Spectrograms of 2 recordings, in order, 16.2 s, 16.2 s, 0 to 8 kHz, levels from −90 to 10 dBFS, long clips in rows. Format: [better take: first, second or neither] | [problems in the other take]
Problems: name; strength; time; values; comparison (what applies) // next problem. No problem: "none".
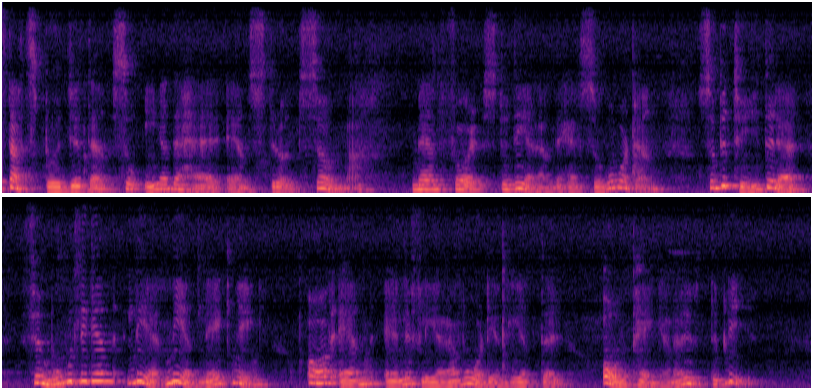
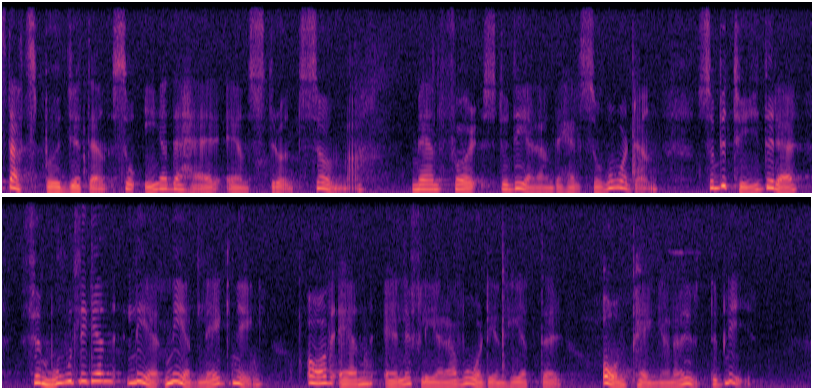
second | room echo; dies away in 0.3 s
